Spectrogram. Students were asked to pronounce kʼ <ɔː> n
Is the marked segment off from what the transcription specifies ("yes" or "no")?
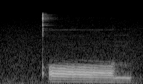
no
